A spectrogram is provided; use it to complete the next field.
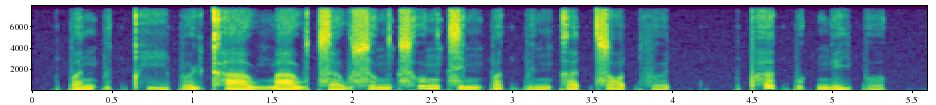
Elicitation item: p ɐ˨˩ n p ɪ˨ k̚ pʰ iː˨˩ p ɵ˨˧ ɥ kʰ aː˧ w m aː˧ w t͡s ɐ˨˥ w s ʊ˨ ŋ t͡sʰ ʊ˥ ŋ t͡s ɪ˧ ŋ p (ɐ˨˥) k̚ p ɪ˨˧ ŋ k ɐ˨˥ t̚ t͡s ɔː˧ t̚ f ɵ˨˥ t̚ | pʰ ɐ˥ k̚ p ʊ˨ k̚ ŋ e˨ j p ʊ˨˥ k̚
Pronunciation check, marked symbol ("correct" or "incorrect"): incorrect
